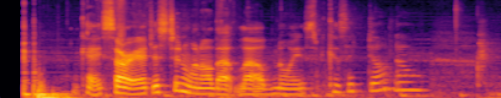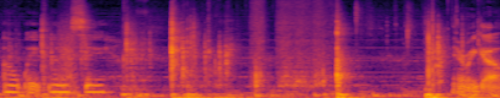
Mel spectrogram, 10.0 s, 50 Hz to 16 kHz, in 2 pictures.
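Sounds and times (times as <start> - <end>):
dice clicking and knocking: 4.8 - 7.7.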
